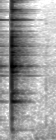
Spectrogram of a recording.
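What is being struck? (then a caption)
Two metal pieces knocked together. Two metal objects are knocked together once, giving a sharp, bright clink that rings briefly at a high pitch and dies away within about a quarter second. The tone is higher-pitched than the same knock with wood, because the tightly held atoms in metal act like stiffer springs and vibrate faster.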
